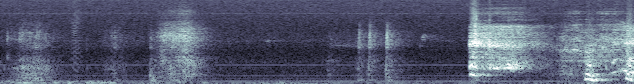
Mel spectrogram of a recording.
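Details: Attempting to sneeze with eyes open as a home experiment, with a napkin used to trigger it: a breathy build-up of sniffs and gasps, then one loud explosive sneeze with a trailing groan.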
